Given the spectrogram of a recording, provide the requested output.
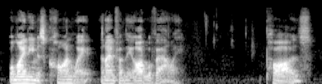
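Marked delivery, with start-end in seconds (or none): none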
